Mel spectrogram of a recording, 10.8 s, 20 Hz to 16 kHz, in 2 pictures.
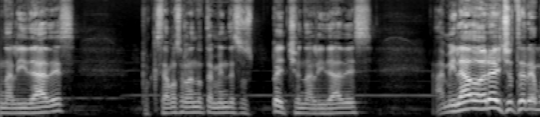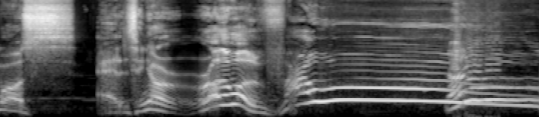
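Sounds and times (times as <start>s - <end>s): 
speech: 0.0s - 0.8s, 1.4s - 10.5s
long howl: 8.3s - 10.7s.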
